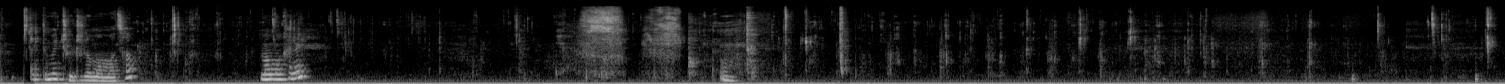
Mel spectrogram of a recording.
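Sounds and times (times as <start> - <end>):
chewing mouth clicks and smacks: 1.4 - 5.4, 7.5 - 12.2, 12.8 - 15.0.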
